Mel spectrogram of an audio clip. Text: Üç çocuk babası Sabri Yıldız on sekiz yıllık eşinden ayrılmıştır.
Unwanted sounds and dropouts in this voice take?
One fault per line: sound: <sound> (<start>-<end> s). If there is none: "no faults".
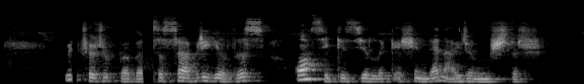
sound: dropout (0.7-0.8 s)
sound: dropout (1.4-1.5 s)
